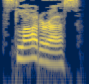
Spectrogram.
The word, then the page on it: slaughterous: British English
